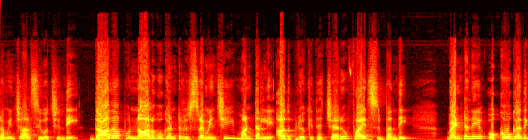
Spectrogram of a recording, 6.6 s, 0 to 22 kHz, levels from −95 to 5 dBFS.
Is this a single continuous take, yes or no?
yes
